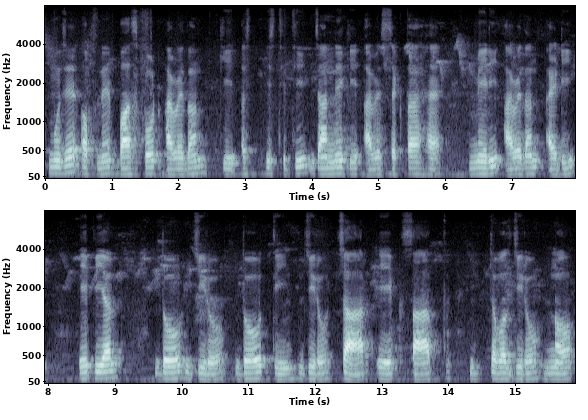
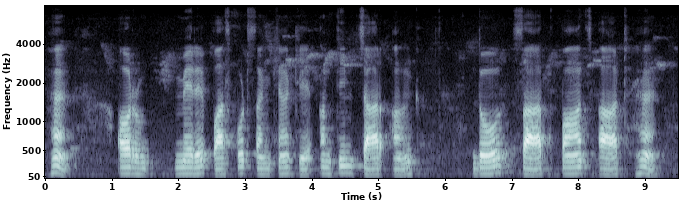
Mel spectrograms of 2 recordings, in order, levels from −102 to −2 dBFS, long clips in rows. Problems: constant background noise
